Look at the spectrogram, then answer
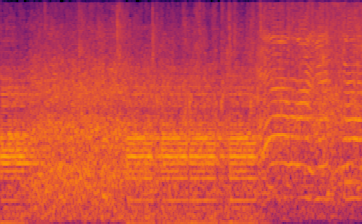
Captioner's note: buzzer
